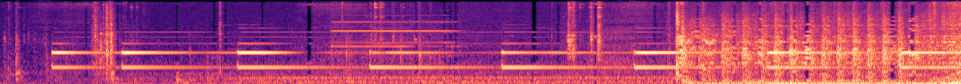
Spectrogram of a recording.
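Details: Ford Explorer just after a new starter solenoid was fitted, where before there was one click and nothing: several clicks and short beeps, then the starter turns briefly and the engine fires and settles into an even idle. It starts normally.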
